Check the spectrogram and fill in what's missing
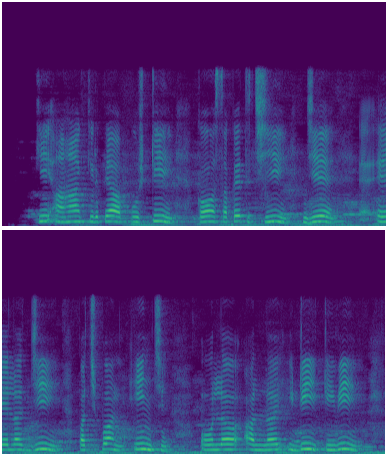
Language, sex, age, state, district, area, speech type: Maithili, female, 18-30, Bihar, Madhubani, rural, read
